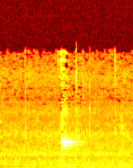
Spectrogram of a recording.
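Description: A wristwatch beeps softly.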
